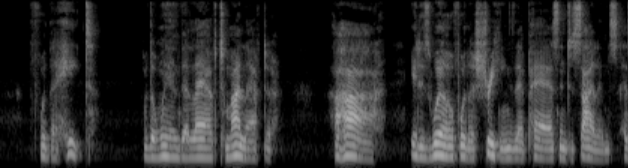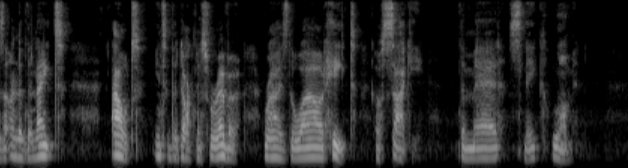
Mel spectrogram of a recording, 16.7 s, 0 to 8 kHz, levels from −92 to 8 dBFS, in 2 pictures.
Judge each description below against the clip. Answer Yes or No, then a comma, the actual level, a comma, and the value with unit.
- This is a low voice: Yes, low, 130 Hz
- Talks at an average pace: Yes, average, 150 wpm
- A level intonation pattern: Yes, narrow, 2.1 semitones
